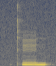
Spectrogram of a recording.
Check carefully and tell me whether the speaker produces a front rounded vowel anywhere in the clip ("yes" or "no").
no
